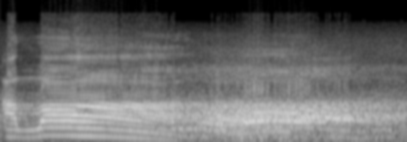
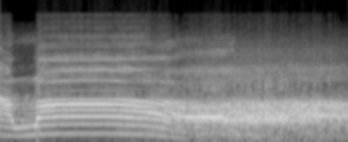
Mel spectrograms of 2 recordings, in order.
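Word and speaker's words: الله: পাকের নামের উচ্চারণ হচ্ছে আল্লাহ মুখটা একটু গোল হয়ে যাবে বলেন আল্লাহ আল্লাহ সুবহানাল্লাহ পৃথিবীতে বিভিন্ন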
